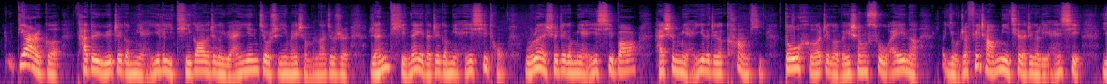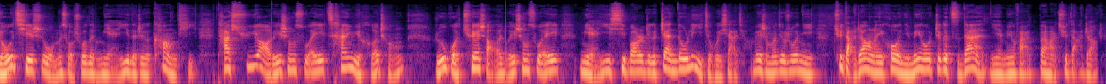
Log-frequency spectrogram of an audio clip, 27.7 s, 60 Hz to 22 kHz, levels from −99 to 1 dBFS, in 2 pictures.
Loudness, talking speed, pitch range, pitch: -22 LUFS, 335 characters per minute, 130-165 Hz, 150 Hz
